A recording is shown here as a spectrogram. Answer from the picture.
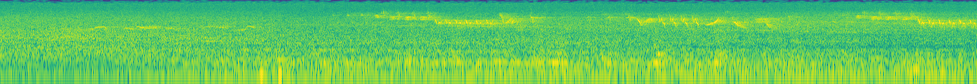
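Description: A songbird singing three short trilled phrases over a steady low outdoor rumble.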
